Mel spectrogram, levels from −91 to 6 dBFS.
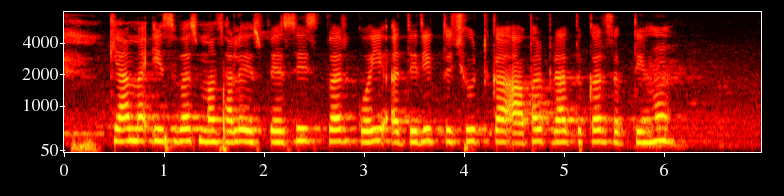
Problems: constant background noise, background conversations at intervals, echo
